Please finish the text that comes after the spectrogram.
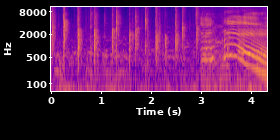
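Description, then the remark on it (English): An audience claps for a speaker in quick, uneven bursts of sharp slaps, with children's voices mixed in, then the clapping gives way to loud, rising and falling voices calling out together. “Yourself, how you see them now, as you talk about language where all of us understand, see as everybody they clap for you now.”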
